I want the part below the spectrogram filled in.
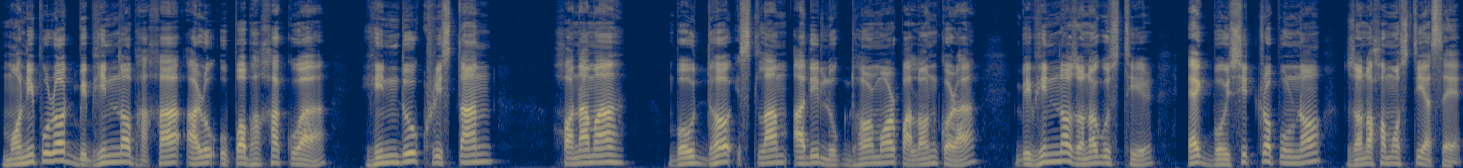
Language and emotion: Assamese, neutral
